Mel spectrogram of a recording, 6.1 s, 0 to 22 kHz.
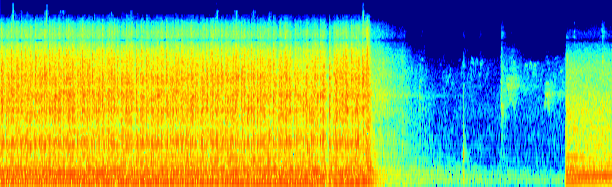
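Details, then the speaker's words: Gasser C10 race car on fire-up: engine pops and runs loud for a few seconds, then shuts off abruptly; owner plans to back the idle mixture screws out to 1.5 turns, fuel mixture suspect. Stall on startup. "So upon fire up, it just pops and then shuts off."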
